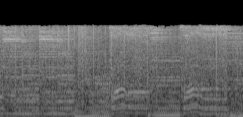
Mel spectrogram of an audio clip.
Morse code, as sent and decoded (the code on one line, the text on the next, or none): none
